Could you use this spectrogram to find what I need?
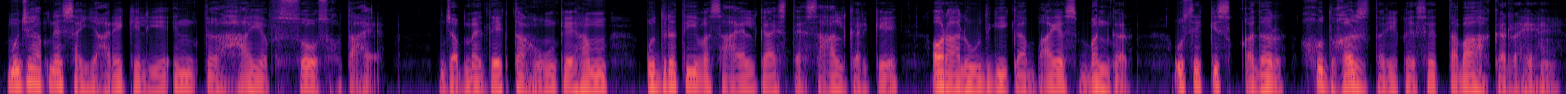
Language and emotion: Urdu, sad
